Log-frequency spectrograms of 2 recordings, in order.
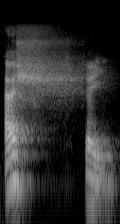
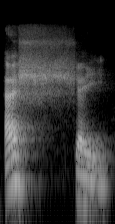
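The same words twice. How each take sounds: The two takes are said the same way.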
